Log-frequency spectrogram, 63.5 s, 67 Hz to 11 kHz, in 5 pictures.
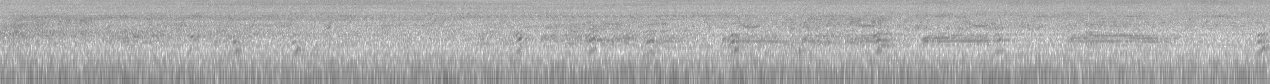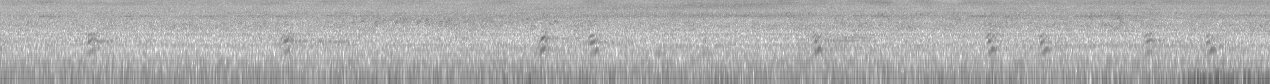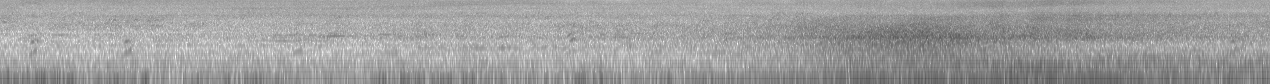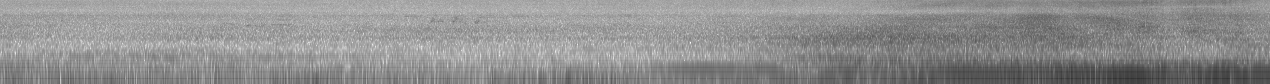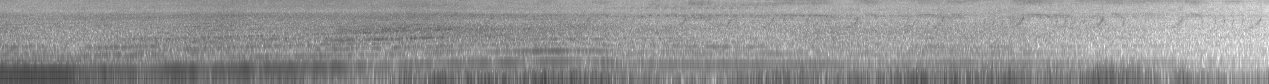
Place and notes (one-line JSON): {"title": "北河村活動中心, Gongguan Township - Small settlements in the mountains", "date": "2017-09-24 16:36:00", "description": "Small settlements in the mountains, traffic sound, The sound of birds, The dog sound came from afar, Binaural recordings, Sony PCM D100+ Soundman OKM II", "latitude": "24.54", "longitude": "120.86", "altitude": "76", "timezone": "Asia/Taipei"}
